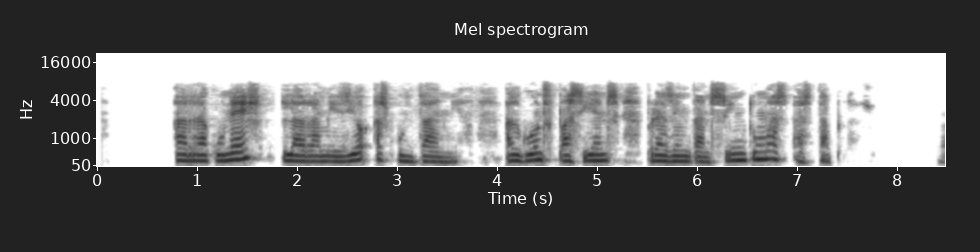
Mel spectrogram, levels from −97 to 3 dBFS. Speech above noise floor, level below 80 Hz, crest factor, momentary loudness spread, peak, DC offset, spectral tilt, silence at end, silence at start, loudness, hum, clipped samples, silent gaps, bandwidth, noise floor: over 70 dB; -60 dBFS; 18 dB; 12 LU; -2 dBFS; under 0.1%; -5 dB/octave; 0 s; 0.75 s; -20 LUFS; none; under 0.1%; 1.77-1.83 s, 5.45-5.49 s, 7.77-8.40 s; 8 kHz; under -90 dBFS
